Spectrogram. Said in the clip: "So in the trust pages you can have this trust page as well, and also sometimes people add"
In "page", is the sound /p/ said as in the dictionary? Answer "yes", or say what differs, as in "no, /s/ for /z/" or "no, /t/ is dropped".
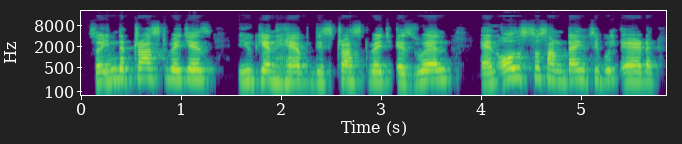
no, /b/ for /p/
